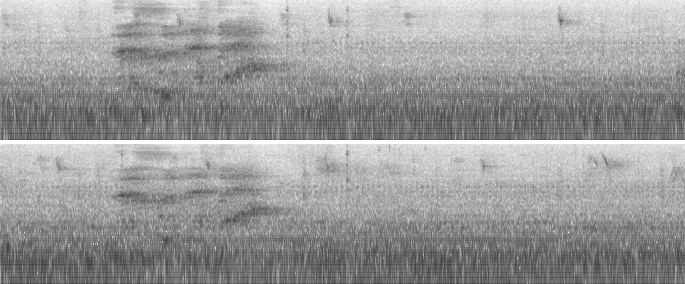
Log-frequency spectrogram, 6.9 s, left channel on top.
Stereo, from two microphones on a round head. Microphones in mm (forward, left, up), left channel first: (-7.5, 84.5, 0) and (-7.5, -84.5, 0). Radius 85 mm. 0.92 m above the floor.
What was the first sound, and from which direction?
A cough, 80° left.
